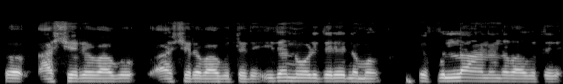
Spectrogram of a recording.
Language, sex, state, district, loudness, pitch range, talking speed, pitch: Kannada, male, Karnataka, Bijapur, -17 LUFS, 135-150 Hz, 85 wpm, 145 Hz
